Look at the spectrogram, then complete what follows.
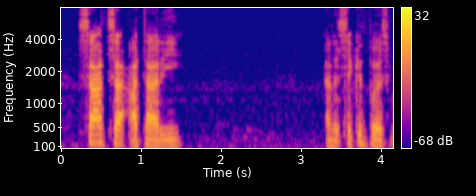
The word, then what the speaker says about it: satsa: want to say that the mail word for you is satsa satsa it's spelled is a tsa satsa and the female word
